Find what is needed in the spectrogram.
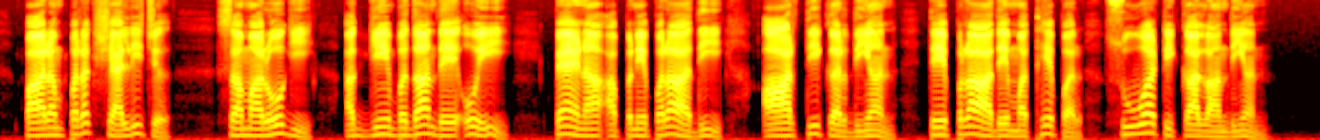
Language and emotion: Dogri, neutral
